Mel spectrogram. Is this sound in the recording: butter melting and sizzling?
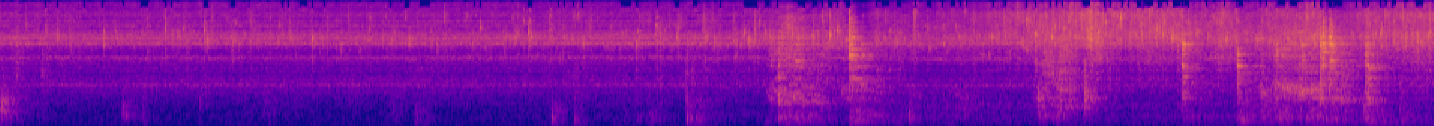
yes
